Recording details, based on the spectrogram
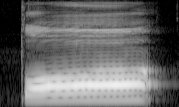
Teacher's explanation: اب دیکھیں تو کے اندر کھڑی حرکات ہے، لہٰذا ہم اس کو ایک الف کی مقدار کھینچیں گے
